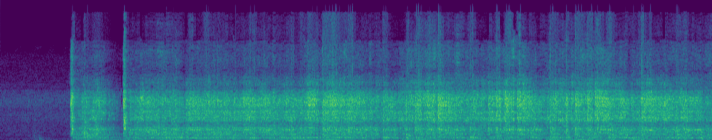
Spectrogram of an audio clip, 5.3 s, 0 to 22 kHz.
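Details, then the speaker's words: 1967 Ford F100, 76k original miles, parked since 1980, first start on a primed carburetor with temporary fuel pump: loud, rough running with uneven knocking about four per second; rod failure feared. "oh that sounds terrible whatever that is there might be a reason he was going to pull the"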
